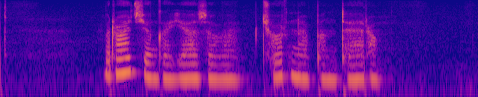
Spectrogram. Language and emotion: Russian, sad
